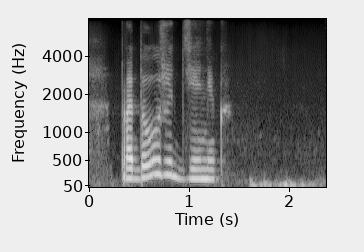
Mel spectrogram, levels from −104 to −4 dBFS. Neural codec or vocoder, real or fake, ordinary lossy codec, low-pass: codec, 16 kHz, 2 kbps, X-Codec, HuBERT features, trained on general audio; fake; none; none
